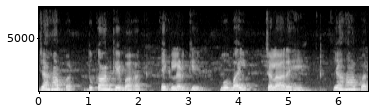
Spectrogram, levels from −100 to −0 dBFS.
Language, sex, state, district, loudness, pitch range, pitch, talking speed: Hindi, male, Rajasthan, Bikaner, -14 LUFS, 125-190 Hz, 165 Hz, 110 wpm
